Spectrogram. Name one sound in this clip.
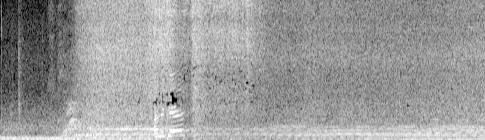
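Car wash machinery starts up with a whirring hum.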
